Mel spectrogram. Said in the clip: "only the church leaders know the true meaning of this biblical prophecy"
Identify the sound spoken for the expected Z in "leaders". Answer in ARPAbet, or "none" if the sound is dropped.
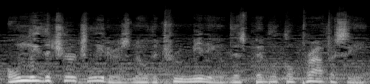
Z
